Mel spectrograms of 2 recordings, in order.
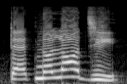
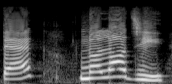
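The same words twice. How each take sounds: First: Said in the usual way. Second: technology slowly, with a break after "tek"; split-word reading. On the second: Shown as a demonstration. Teacher showing how parts join, technology slow and split. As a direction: say technology as tek, pause, nology. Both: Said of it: "अब इसे साथ में कैसे पढ़ेंगे".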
